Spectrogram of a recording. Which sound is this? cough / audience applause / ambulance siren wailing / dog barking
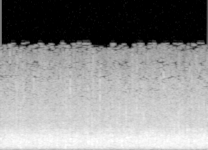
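audience applause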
